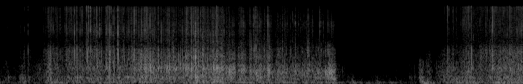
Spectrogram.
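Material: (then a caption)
Foam. Long nails scratch across a dark porous foam windscreen over a microphone, held in both hands. A dense, scratchy crackle of rapid strokes runs steadily with bright hiss and a low rumble, then drops to near silence for under a second before resuming.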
